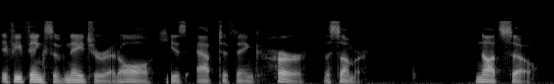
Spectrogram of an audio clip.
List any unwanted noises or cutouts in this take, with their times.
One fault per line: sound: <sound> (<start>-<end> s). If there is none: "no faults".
sound: dropout (1.7-1.7 s)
